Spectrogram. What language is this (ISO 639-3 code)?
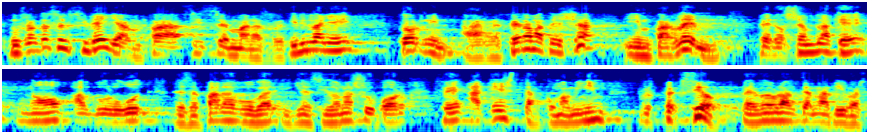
cat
